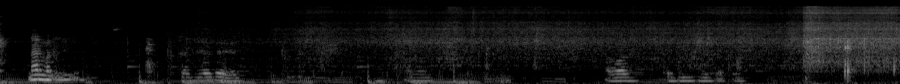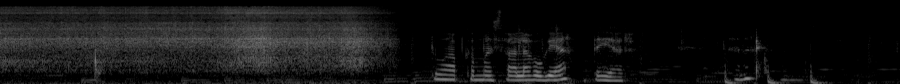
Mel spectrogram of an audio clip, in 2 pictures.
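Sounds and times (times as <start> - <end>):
filling sizzling in hot oil: 0.0 - 13.0.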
